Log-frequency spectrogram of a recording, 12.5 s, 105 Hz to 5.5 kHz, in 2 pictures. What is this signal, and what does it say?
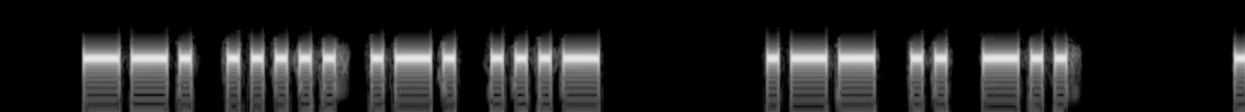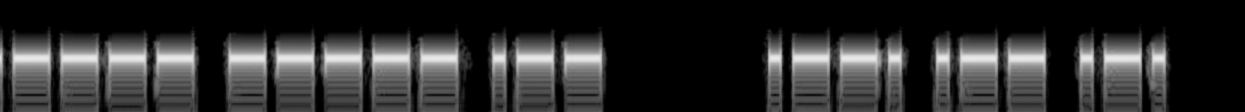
Morse code, heard as a keyed tone, about 20 wpm, 700 Hz. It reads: G5RV WID 10W PWR
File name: UK MASTER QSOs TRAINING / 20WPM / UK MASTER QSOs 0048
